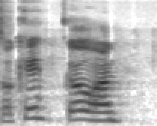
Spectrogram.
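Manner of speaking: high, laughing delivery, chuckling through words. Voicing a guard waving the players on: laughing while talking. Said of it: "And he laughs and he just says".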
